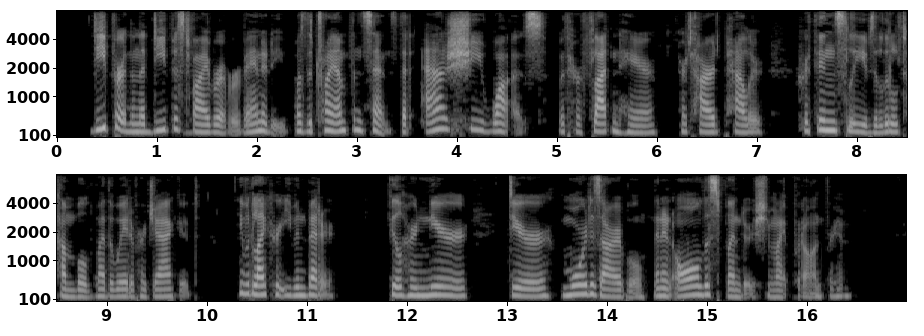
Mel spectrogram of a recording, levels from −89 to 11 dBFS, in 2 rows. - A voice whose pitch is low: No, medium, 185 Hz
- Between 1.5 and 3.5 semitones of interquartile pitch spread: Yes, average, 3.0 semitones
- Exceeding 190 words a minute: Yes, fast, 205 wpm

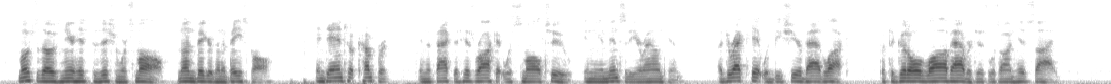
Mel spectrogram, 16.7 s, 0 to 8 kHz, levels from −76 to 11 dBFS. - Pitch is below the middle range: Yes, low, 105 Hz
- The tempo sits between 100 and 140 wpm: No, average, 180 wpm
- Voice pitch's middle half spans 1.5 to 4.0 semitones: Yes, average, 2.9 semitones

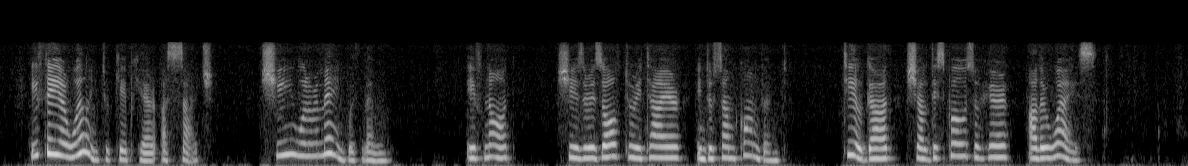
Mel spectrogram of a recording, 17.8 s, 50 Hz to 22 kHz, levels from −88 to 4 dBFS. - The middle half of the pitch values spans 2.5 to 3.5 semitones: No, average, 4.4 semitones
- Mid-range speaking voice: No, very high, 250 Hz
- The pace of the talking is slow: Yes, slow, 105 wpm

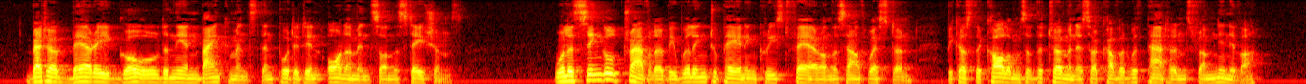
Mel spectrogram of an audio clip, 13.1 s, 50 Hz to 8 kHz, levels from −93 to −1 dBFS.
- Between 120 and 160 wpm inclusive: No, average, 190 wpm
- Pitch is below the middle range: Yes, low, 100 Hz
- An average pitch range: Yes, average, 3.2 semitones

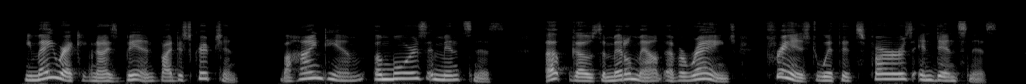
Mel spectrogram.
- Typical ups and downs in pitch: No, wide, 5.9 semitones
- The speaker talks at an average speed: Yes, average, 150 wpm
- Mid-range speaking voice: No, high, 210 Hz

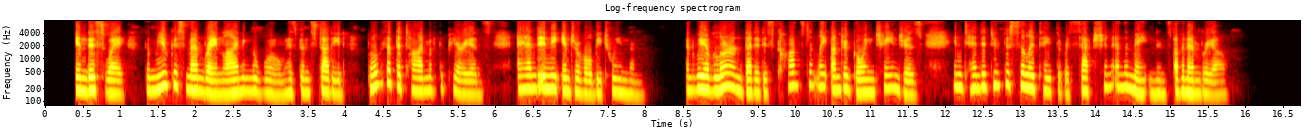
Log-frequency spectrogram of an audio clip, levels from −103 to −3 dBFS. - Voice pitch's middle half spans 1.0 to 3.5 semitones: No, average, 4.5 semitones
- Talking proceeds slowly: No, average, 165 wpm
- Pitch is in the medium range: Yes, medium, 180 Hz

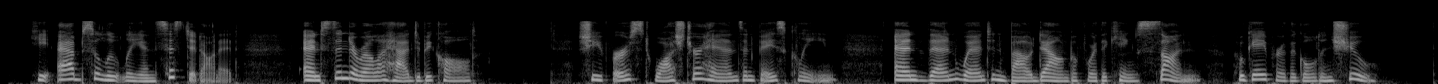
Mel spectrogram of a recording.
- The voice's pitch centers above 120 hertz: Yes, medium, 185 Hz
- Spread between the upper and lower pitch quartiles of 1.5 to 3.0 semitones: No, average, 4.0 semitones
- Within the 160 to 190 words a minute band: No, average, 145 wpm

